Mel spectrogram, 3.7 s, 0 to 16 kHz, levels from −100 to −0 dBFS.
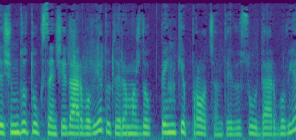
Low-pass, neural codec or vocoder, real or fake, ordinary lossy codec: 14.4 kHz; vocoder, 48 kHz, 128 mel bands, Vocos; fake; MP3, 64 kbps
